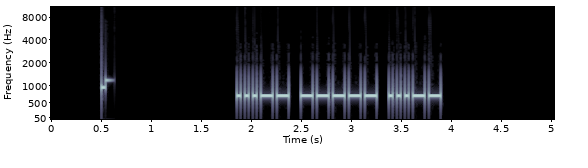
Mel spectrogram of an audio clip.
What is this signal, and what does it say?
Morse code, heard as a keyed tone, about 30 wpm, 700 Hz. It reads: 303
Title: Numbers - 3-Digit 30wpm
